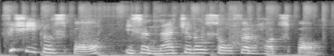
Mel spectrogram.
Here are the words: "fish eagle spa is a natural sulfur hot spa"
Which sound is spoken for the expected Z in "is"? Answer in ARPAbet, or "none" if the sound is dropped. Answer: S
